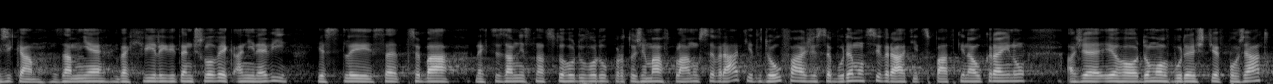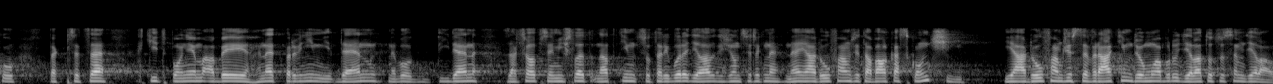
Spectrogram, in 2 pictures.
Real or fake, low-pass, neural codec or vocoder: fake; 5.4 kHz; codec, 24 kHz, 3.1 kbps, DualCodec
